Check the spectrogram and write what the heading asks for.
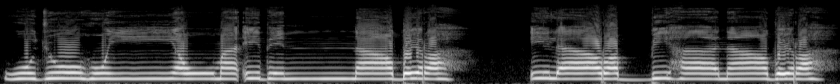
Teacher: ہم کلمت ناظرہ پہ رکیں گے تو تا پہ ہا سے رکیں گے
